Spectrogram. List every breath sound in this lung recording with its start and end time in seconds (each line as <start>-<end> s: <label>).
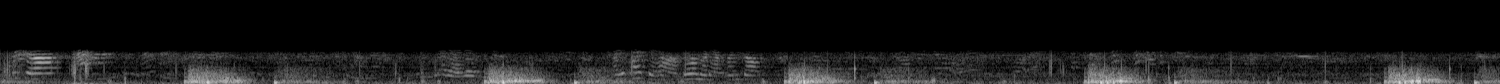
1.75-2.62 s: inhalation
1.84-2.41 s: rhonchi
2.69-3.57 s: exhalation
4.76-5.64 s: inhalation
4.93-5.50 s: rhonchi
5.73-6.60 s: exhalation
7.78-8.65 s: inhalation
7.88-8.44 s: rhonchi
8.65-9.47 s: exhalation
10.80-11.67 s: inhalation
10.87-11.44 s: rhonchi
11.73-12.69 s: exhalation
13.85-14.72 s: inhalation
13.85-14.72 s: crackles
